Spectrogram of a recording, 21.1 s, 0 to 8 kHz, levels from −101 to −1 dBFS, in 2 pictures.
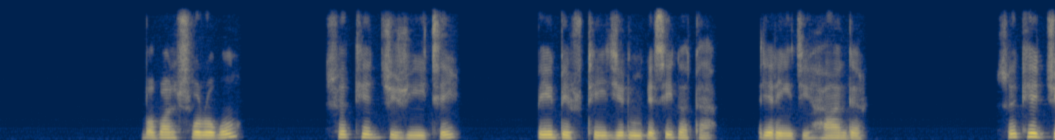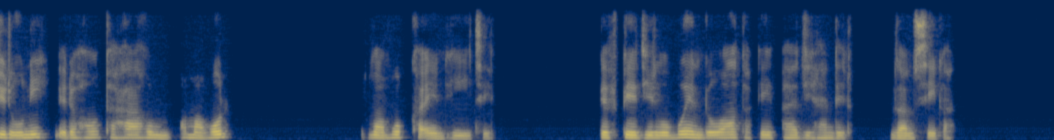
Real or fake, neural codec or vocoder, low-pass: fake; autoencoder, 22.05 kHz, a latent of 192 numbers a frame, VITS, trained on one speaker; 7.2 kHz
